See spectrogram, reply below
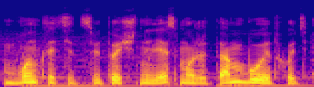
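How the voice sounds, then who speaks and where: A man's voice: fairly low pitch, little pitch movement, brisk, warm tone, soft background music. A man doing casual, chatty let's play commentary, talking to his viewers as he plays. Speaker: gaming YouTuber.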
